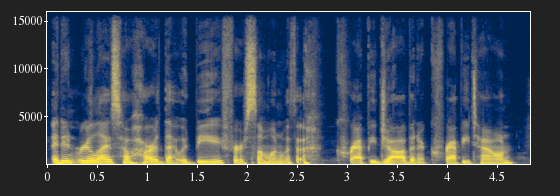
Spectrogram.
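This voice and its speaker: A woman playing a guilt-ridden, worn-down young mother in an audio drama, speaking haltingly and emotionally. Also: low voice, no room sound. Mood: weary, confessional. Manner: halting, emotional confession with sighs.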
